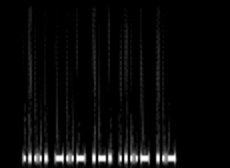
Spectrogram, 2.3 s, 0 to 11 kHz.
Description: Morse code, heard as a keyed tone, about 44 wpm, 700 Hz. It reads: 5XR4U
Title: Code Groups - 5 Letter:Numbers - 45wpm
